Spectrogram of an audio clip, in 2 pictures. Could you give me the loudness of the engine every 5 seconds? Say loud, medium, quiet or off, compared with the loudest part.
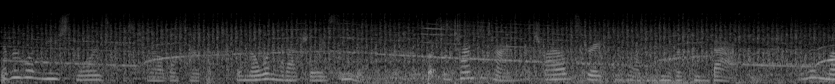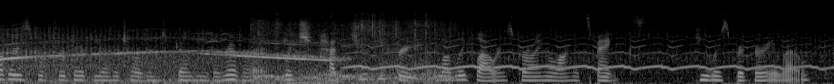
loud, loud, quiet, quiet.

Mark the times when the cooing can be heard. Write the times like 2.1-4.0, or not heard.
3.4-4.8, 10.8-13.1.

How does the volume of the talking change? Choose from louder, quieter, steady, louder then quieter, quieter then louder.
steady.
